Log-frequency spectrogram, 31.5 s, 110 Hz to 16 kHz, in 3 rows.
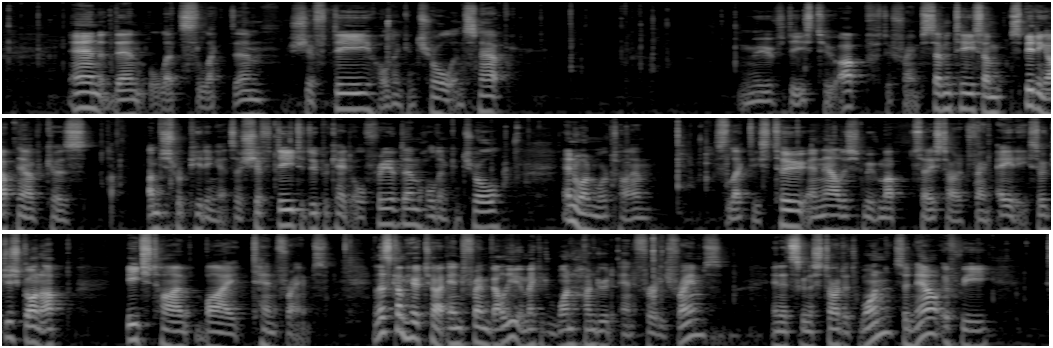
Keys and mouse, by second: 1.1-4.7 drag, 2.4 KP_7, 3.2 shift+d, 4.7-6.3 ctrl+middle drag, 6.3 shift+click, 6.4 shift+middle click, 7.3-9.7 drag, 8.3 g, 9.7 middle click, 10.6-15.5 drag, 12.2 KP_7, 13.3 shift+d, 15.5-16.5 ctrl+middle drag, 16.5 click, 16.6-17.2 middle drag, 17.2 shift+click, 17.3 shift+middle click, 18.1-20.2 drag, 19.0 g, 20.2-25.4 middle drag, 25.4-31.4 drag, 30.5 alt+a.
